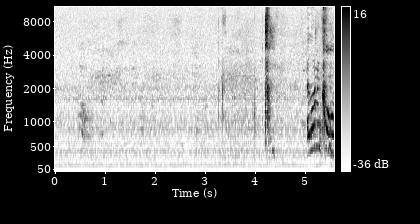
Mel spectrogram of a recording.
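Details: A baby, who still wears a hospital number bracelet, yawning and sneezing: quiet room, then two short sharp ordinary sneezes near the end.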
